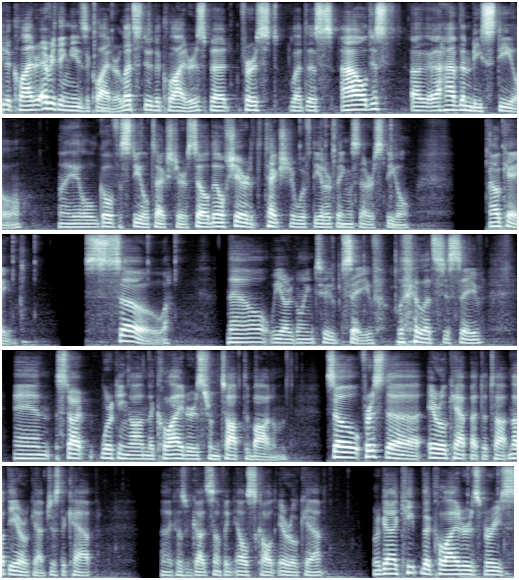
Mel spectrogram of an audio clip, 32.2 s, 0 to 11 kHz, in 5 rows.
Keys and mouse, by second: 1.4-1.8 shift+middle drag, 2.9 click, 3.9-8.4 drag, 10.2-10.5 middle drag, 10.9-11.2 shift+middle drag, 12.7-13.1 shift+middle drag, 13.3-14.3 middle drag, 14.7-15.1 middle drag, 17.8 ctrl+s, 18.7-27.3 drag, 28.9-29.9 drag, 31.7-32.0 shift+drag.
